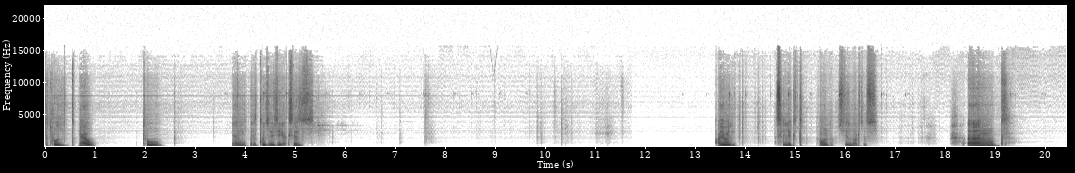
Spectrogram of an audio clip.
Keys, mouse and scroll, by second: 3.6 alt+middle click, 4.0 scroll down 2, 4.3 shift+middle click, 4.8 ctrl+alt+middle click, 5.2 alt+shift+middle click, 5.6 alt+middle click, 6.3 alt+shift+middle click, 6.8 ctrl+alt+middle click, 7.5 shift+click, 8.2 shift+click, 8.5 shift+click, 9.1 shift+click, 9.6 shift+click, 10.2-10.5 scroll down 1, 10.5 KP_7, 11.6 F9, 11.7 F10, 11.7 shift+click, 11.7 3, 12.7 alt+middle click, 13.2 alt+shift+middle click, 13.7 ctrl+middle click, 14.0 shift+middle click, 14.5 ctrl+alt+middle click, 14.9 alt+shift+middle click, 15.3 ctrl+alt+middle click, 15.9 shift+click, 16.7 shift+click, 17.2 shift+click, 17.7 scroll down 2, 19.3 click.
